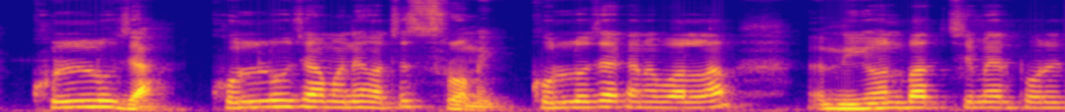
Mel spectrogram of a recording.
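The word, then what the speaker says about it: 근로자: হচ্ছে কোম্পানির কর্মচারী খুল্লুজা খুল্লুজা মানে হচ্ছে শ্রমিক খুল্লুজা কেন বললাম নিয়ন বাচ্চিমের পরে যদি রিয়েল আসে তো ল উচ্চারণ হয় কুল্লুজা মানে শ্রমিক এখানে আছে খেয়ংসালগুয়ান খেয়ংসালগুয়ান হচ্ছে পুলিশ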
